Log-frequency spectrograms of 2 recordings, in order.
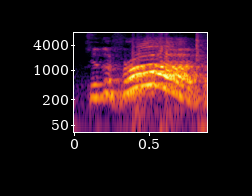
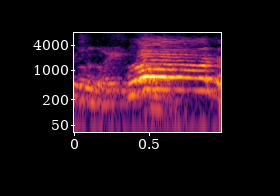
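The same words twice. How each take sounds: First: High rallying call; mock heroic cry. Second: High heroic rallying shout; rally the troops, high and bold; animated battle cry. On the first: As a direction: charge like a hero into battle. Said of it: "So I was like". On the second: Retold or imitated. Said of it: "I got animated".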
